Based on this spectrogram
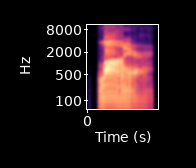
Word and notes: lyre: American English

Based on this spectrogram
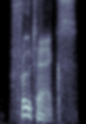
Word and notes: frutex: British English

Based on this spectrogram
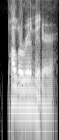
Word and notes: polarimeter: American English

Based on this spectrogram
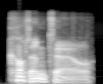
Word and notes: cottontail: British English

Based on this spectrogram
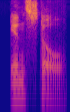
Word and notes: instil: American English

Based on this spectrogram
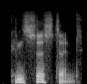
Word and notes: consistent: American English

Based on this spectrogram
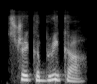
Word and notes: strikebreaker: Indian

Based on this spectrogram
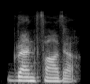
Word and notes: grandfather: Indian

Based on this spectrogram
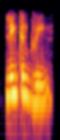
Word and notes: Lincoln green: Indian

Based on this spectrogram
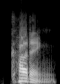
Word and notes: cutting: American English

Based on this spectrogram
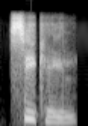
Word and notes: seakale: Indian

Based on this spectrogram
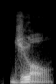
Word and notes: jewel: American English

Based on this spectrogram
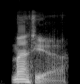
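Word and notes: métier: British English

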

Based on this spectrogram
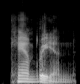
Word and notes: Cambrian: American English

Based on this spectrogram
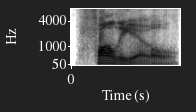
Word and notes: foliole: American English

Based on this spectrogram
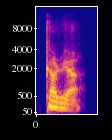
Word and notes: currier: Indian

